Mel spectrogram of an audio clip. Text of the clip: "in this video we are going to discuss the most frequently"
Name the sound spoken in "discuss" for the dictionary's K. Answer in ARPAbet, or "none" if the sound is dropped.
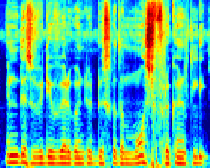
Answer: none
